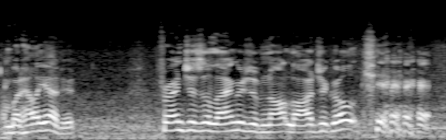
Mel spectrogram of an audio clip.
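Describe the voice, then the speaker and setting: A man talks at a fairly slow pace with a high pitch, an animated tone and ordinary pitch variation. Noticeable background noise runs behind him. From Aruba. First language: Papiamento and Dutch. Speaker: livestreamer. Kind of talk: casual chat reading live chat. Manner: loud.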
